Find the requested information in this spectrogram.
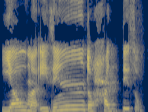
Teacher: اچھا یہاں پہ دیکھیں تنوین ہے، یعنی دو زیر ہے، اس کے بعد تا ہے، ٹھیک ہے. تا جو ہے وہ اخفا حروف میں سے ہے تو یہاں پہ اخفا غنہ ہوگا. تو حدث ہا کو واضح پڑھنا ہے، سا کے مخرج کا خیال رکھنا ہے.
